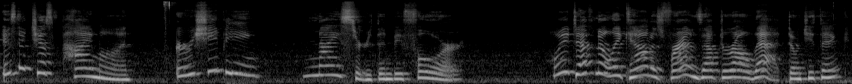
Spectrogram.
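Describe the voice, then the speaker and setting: A woman's voice: extremely high pitch, big pitch swings, a little slow, far from the mic, a little hiss or hum, exaggerated voice. A woman voicing a tiny, chirpy fairy companion girl in a video game who talks about herself in the third person. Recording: game audio with music, roomy.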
